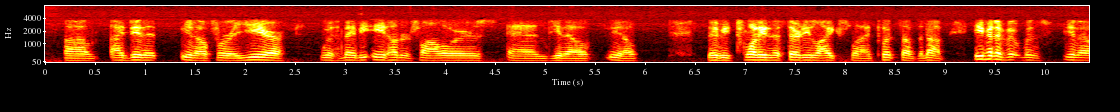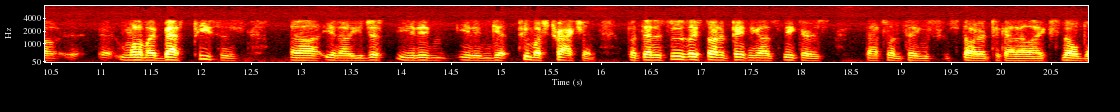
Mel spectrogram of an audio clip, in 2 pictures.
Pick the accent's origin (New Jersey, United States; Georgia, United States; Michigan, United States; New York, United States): New Jersey, United States; Bayonne; I'm from Bayonne, New Jersey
